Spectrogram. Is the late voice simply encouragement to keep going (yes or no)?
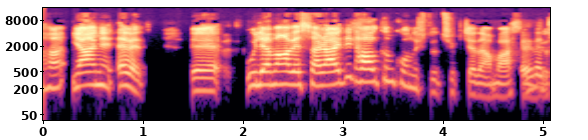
no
